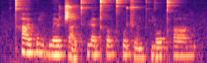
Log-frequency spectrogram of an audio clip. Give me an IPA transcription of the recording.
kʰa˥˧ɪ̯pʊ˥˩ŋpwe˧˥ɪ̯ ʈ͡ʂa̰˨˩ɪ̯t̪ʰɥɛ˥˩kʰɤ˥ kʰu˥˩ʈ͡ʂwə˩n pʰjo˧˥ʊ̯kʰɑ˥ŋ

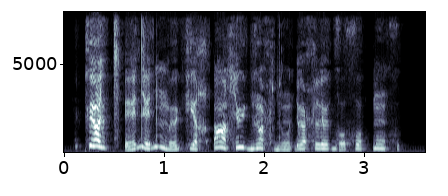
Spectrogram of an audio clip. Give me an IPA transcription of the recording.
kʲɑ˥˨lʲ t͡sʼe˩˥de˩˥dŋ͡mø˩˥kʲe˨χ ʔɑ̃˥˨sy˥˨ ɡʲõ˥˨ħdũ˨ɗø˦ħ lø˦ɡo˩˥xo˦k͡pũ˥˨x

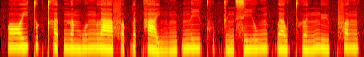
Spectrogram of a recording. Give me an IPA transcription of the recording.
ɔː˨˧jt̪ʊ˨k̚t̪ʰɐ˨t̚ n̪ɐ˨mwʊ˧ŋ laː˨ fɐ˧p̚lɐ˥t̚ haː˨˩jŋʊ˨˧ŋ | n̪iː˧kʷʰɪ˨k̚t̪ɪ˨˩ŋ siː˨˧wŋʊ˨˥k̚lɐ˨˧w t̪ʰɵ˨˥nŋyː˨˥p̚fɐ˥ŋ

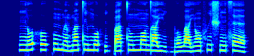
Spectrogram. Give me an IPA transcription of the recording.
ĩ˨ɾo˨˦ ho˦ kũ˧bɛ̃˨bã˧ ti˧ mo˧hi˨k͡pa˨˦ tũ˦ mɔ̃˦da˧ ji˨ɡ͡bo˨˦wa˧ jɔ̃˧fi˦ ʃĩ˦sɛ˦˨

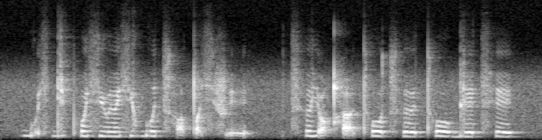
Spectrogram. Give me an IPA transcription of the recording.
ɡʷa̰sʲdʲɔpʰosʲ wɘːsʲu ɡʷit͡sʰo̰ tˤo̰sʲfḛ | t͡sʰɘjṵqʰḛ tʰot͡sʰɘː tʰo ɡet͡sʰe

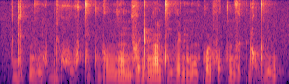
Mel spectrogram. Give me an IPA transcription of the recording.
ɡʲɐ˨tʲnzẽ˨xʷ bi˦˨xʷɛ˨xʷ tʲɘ˨tʲbo˨ nzõ˦nʲvɘ˦ɖ ŋɡã˦ɳ tʲe˨lʲa˦ɖmbõ˨ ko˦ɳ fo˦k nzɘ˨kɖɔ˦d̪i˦ɳ

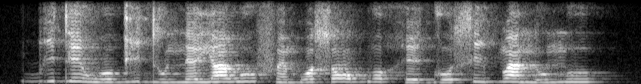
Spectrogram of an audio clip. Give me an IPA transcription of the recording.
bi˦de˦˨ wo˨˦ɡi˦˨du˨nɛ˧ jã˦wu˦˨fɛ̃˨ bɔ˧ sɔ˦ bo˦˨he˨ɡo˨˦ si˦bã˦˨nu˨˦mu˦

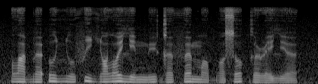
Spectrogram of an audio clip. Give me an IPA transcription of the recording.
lˠæ˧˩bœ˧˩˧ʔu˥˩ ʎu˧˩˧fi˥˩ ʎɔ˨˦lˠy˧˥˧lʲe˧˩˧ my˩˧˩ɡœ˩˧˩ fœ˧˥˧mɔ˧˩bɔ˧˩ so˧˥˧kɵ˩˧˩ ɭe˧˩˧lʲœ˩˧˩

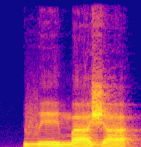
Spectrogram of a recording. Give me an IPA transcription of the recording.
βe maʒa

